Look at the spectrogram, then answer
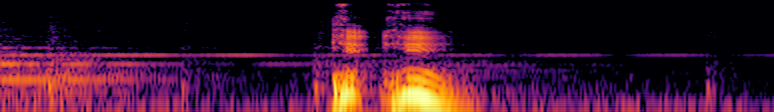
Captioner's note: coughs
